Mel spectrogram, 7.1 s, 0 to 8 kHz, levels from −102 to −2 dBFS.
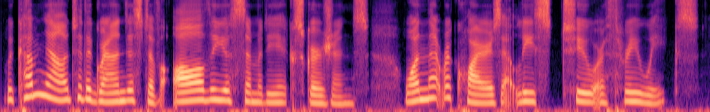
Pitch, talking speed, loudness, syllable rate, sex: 210 Hz, 170 wpm, -19 LUFS, 4.5 syllables/s, female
